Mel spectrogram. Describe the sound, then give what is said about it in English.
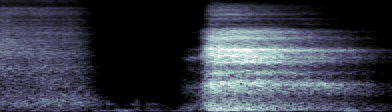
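A deep breath in: a long, loud, breathy inhale that swells and then slowly fades, preceded by a shorter breath sound and a brief pause. “When you think about these things, take a deep breath in, like,”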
